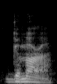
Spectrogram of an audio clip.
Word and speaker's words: Gemara: Now, so, Mayor, just for my learning purposes, there's also, as part of the Talmud, I don't know how to say it, Gemara? – Yeah, that's right. Yeah, Gemara. – How do you say that? – Gemara.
